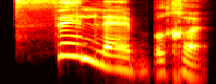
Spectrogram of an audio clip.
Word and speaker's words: célèbre: Et, célèbre, célèbre.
